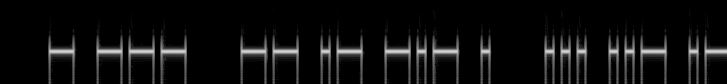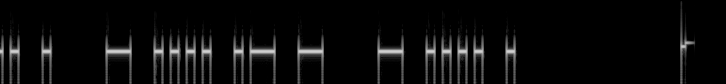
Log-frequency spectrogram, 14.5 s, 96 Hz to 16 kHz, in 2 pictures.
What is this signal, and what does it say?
Morse code, heard as a keyed tone, about 15 wpm, 700 Hz. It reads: TO MAKE SURE THAT THE
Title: Sets of 5 Words 15wpm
